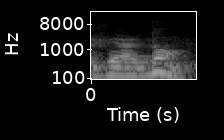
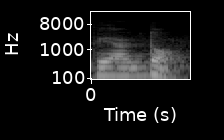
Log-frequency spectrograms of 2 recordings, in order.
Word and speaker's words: Viardo: His name was Vladimir Viardot. And in America it's pronounced Viardo, but because it's French name, the accent should be on the last, Viardot.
